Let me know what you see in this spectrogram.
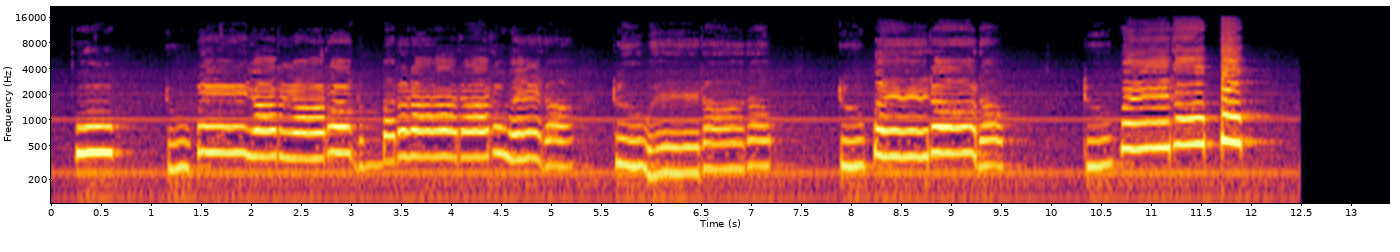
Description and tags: voice1b pure
male falsetto singing jazzy tune
falsetto, jazz, male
